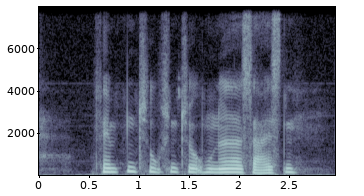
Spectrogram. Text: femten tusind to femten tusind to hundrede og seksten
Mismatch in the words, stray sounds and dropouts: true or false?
true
